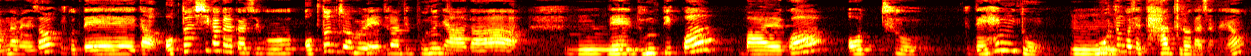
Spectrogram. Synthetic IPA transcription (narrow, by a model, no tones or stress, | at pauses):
amnamjʌnsʰʌkɯɾiɡone̞ɡaʌt͈ʌnɕʰiɡaɡɯɭɡad͡ʑiɡoʌt͈ʌnd͡ʑʌmɯɭe̞dɯɾɦantʰe̞ponɯnjaɡa | ne̞nunp͈ik̚k͈wa | maɭɡwa | ʌtʰu | kɯne̞ɦe̞ŋdoŋ | modɯnɡʌsʰe̞tatɯɾʌnad͡ʑanajo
